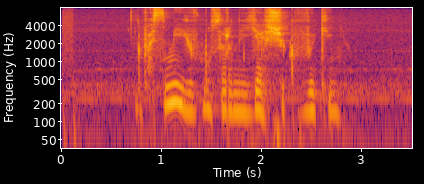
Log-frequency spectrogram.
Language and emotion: Russian, angry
